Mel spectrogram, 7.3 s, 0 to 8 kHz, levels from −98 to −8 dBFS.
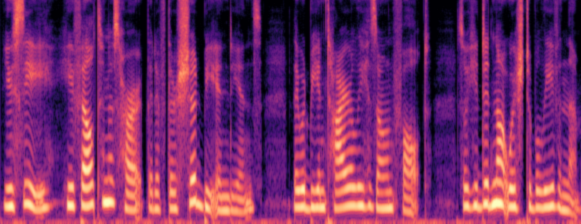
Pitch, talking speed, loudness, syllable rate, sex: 225 Hz, 240 wpm, -17 LUFS, 5.5 syllables/s, female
